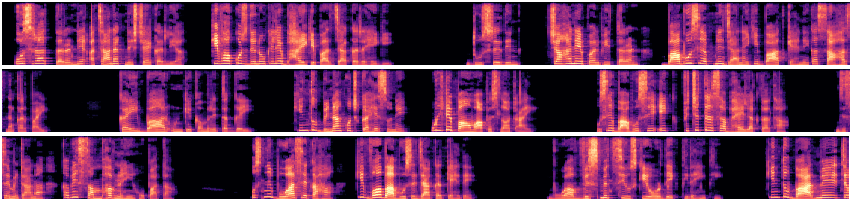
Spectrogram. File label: Hindi F Audiobook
